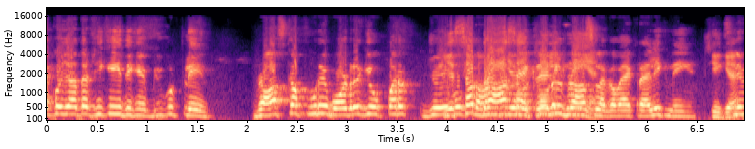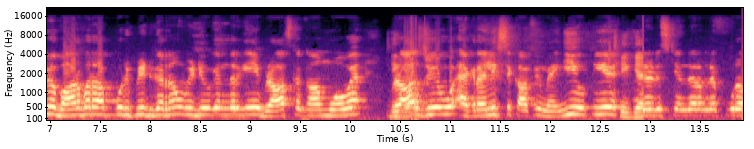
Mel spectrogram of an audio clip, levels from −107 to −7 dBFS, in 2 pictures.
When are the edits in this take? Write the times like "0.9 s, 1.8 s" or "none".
1.9 s, 12.9 s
